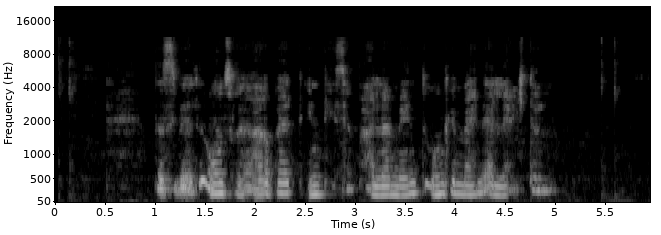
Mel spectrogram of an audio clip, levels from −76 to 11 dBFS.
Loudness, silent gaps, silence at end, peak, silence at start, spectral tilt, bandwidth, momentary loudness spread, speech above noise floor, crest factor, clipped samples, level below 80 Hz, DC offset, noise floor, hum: -27 LUFS; none; 1 s; -12 dBFS; 0.15 s; -5.5 dB/octave; 11.5 kHz; 10 LU; 32 dB; 16 dB; under 0.1%; -64 dBFS; under 0.1%; -58 dBFS; none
